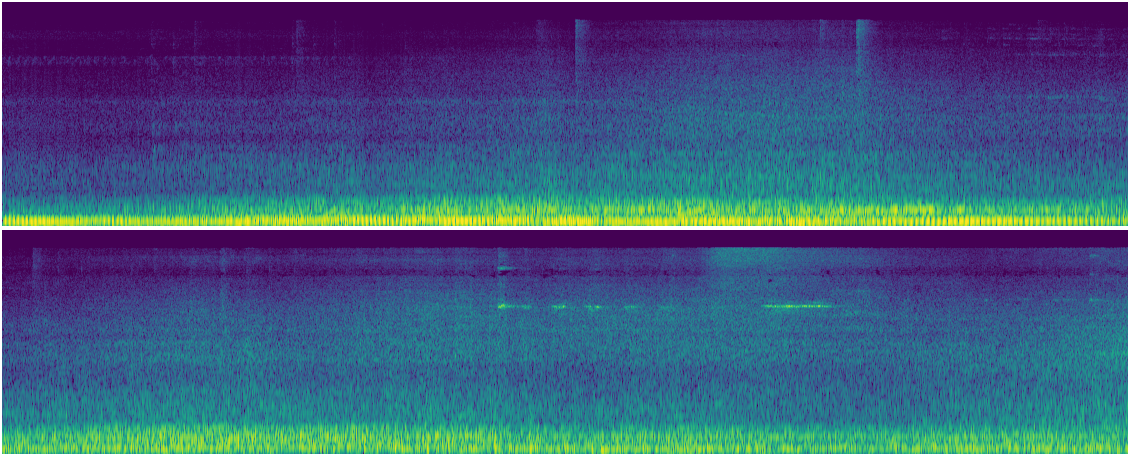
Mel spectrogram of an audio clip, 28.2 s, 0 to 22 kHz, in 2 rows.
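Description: Diesel locomotive GEA 4525 pulling in past the platform with a loud low engine rumble, heaviest in the first half, then its passenger coaches rolling by on the rails as the train slows to stop. Short faint metal squeals come in the last third.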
